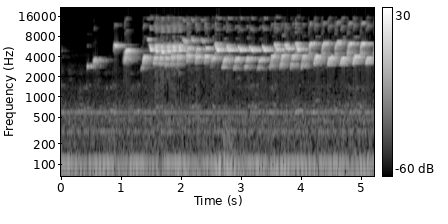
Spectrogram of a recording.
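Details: Song for training captive European goldfinches: after a few rising introductory notes, a sustained rapid high twitter of liquid repeated notes runs steadily to the end, with a soft low hum behind.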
